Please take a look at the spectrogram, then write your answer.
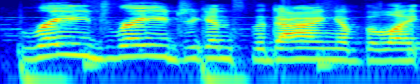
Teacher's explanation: The words rage, rage are 2 stressed syllables beside each other, which makes spondy. Spondy is used for emphasis.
